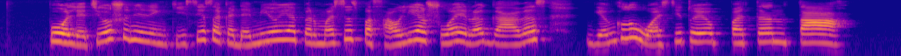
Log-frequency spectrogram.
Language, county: Lithuanian, Tauragė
